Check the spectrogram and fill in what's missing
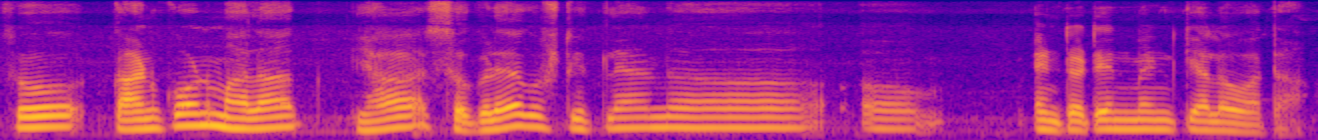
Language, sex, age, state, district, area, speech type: Goan Konkani, male, 45-60, Goa, Canacona, rural, spontaneous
